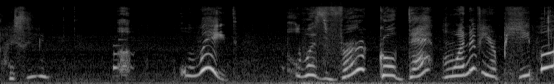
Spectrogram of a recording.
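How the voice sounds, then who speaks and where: An extremely high, bubbly put-on character voice moves at a fairly slow pace with long, frequent pauses. Clear background noise can be heard. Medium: video game. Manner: bubbly, excitable.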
